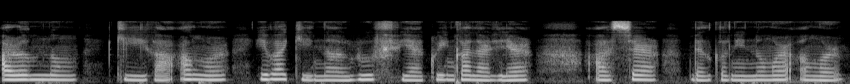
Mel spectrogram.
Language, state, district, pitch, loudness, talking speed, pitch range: Ao, Nagaland, Kohima, 210 Hz, -18 LUFS, 120 wpm, 200-215 Hz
